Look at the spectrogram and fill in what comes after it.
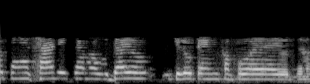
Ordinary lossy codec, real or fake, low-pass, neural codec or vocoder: MP3, 16 kbps; real; 3.6 kHz; none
